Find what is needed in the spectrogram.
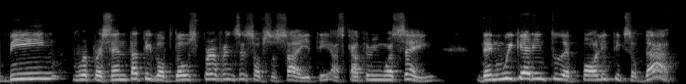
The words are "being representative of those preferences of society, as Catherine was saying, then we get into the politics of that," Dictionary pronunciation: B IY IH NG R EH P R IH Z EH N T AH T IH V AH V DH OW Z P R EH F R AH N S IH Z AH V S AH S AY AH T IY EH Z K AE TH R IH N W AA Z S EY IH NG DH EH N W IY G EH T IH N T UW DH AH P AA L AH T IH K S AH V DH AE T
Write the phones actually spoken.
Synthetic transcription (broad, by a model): B IY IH NG R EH P R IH S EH N T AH T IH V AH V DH OW S P R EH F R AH N S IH S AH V S AH S AY AH T IY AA S K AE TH R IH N W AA S EY IH NG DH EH N W IY G EH T IH N T UW DH AH P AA L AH T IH K S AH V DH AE T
